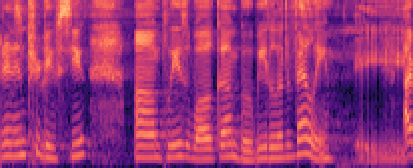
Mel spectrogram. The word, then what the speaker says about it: Boobie Lootaveli: Please welcome Boobie Lootaveli. Hey. I pronounced that correctly, right?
